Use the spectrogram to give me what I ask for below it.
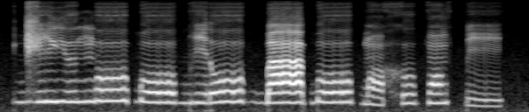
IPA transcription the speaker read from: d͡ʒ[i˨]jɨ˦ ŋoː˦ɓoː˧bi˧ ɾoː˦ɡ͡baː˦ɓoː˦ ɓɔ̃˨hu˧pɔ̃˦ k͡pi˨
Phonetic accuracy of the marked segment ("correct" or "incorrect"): incorrect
